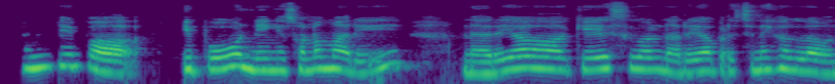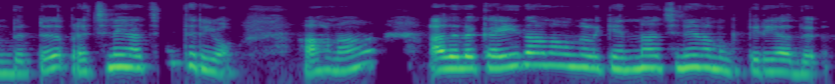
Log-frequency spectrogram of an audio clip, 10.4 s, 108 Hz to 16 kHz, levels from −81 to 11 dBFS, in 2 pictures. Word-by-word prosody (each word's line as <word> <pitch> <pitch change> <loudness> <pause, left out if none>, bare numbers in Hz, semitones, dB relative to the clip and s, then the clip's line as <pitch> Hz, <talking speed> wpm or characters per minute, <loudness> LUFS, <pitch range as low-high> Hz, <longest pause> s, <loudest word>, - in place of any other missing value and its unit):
கண்டிப்பா. 305 -1 +3 0.5
இப்போ 260 0 -2 0.2
நீங்க 250 0 -1
சொன்ன 250 +2 0
மாரி, 225 -4 0 0.6
நெறைய 215 +6 0 0.4
கேஸ்கள் 265 0 -1
நிறைய 220 +2 -2
பிரச்சனைகள்ல 250 +1 -1
வந்துட்டு 210 +4 -6
பிரச்சனை 240 +7 +1
ஆச்சுன்னு 345 +6 -7
தெரியும். 235 -7 -4 0.5
ஆனா 250 +1 -4 0.5
அதுல 275 +2 +7
கைதானவங்களுக்கு 310 -2 0
என்ன 270 +2 +1
ஆச்சுன்னே 290 +1 +1
நமக்கு 255 -4 -2
தெரியாது. 225 -4 -2
260 Hz, 115 wpm, -20 LUFS, 235-285 Hz, 0.6 s, அதுல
